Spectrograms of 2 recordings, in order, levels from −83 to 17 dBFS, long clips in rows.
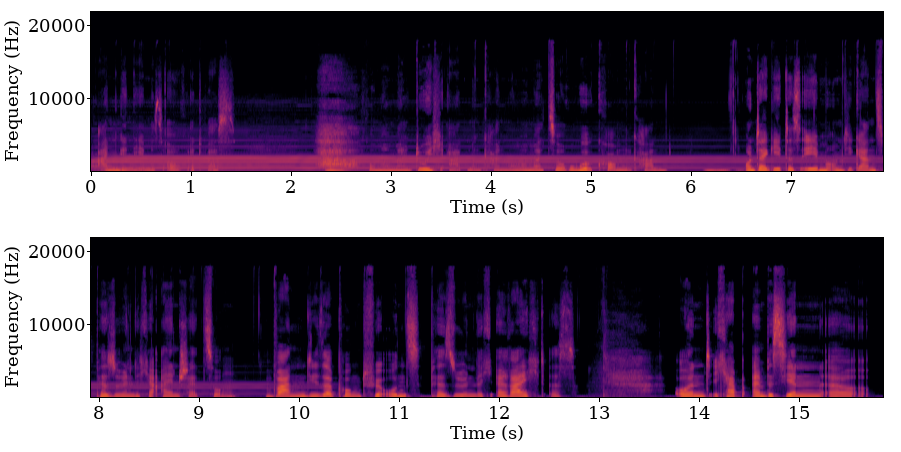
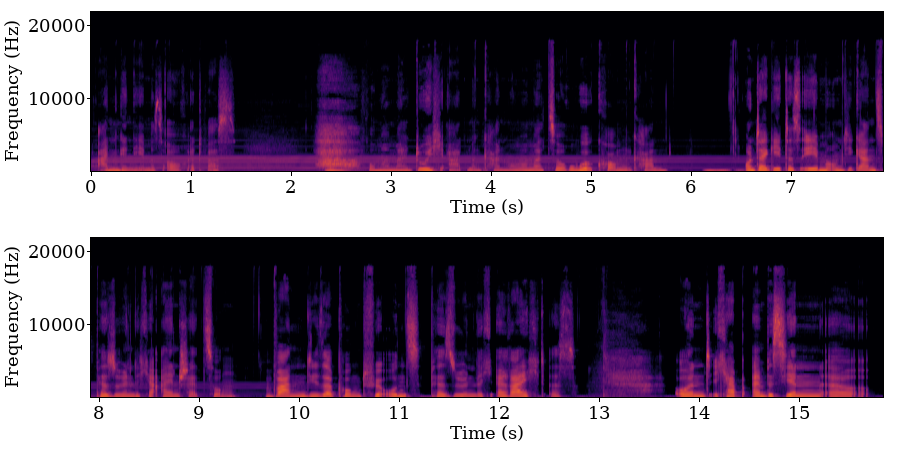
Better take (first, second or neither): second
